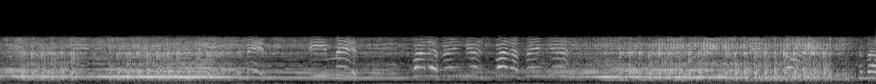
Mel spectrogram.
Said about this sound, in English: again, the German Junkers dive. But this time, it is not a ship they aim for. Their target is a group of defenseless, oil-blackened men clinging desperately to a tiny raft. Now the planes circle and come roaring in for the kill.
